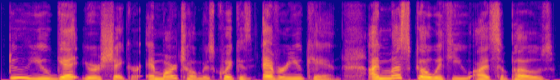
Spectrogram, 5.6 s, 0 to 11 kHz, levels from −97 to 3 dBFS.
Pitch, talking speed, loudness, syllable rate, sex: 215 Hz, 225 wpm, -19 LUFS, 5.0 syllables/s, female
